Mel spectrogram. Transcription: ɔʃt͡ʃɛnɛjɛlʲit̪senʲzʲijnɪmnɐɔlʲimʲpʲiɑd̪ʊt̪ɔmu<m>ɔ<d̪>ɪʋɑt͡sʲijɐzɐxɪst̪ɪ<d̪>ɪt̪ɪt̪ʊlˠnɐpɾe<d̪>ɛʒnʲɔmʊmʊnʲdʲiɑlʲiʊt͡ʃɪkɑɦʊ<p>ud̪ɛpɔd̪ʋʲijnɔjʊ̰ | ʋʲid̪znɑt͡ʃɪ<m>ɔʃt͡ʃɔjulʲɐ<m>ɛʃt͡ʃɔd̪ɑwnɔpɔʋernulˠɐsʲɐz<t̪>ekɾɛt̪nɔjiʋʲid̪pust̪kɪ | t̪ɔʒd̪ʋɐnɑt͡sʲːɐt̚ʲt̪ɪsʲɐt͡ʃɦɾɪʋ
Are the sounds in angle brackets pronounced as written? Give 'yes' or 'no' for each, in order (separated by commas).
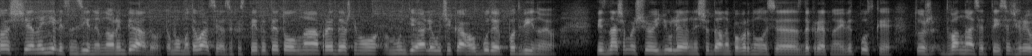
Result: yes, no, no, yes, no, yes, no, no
